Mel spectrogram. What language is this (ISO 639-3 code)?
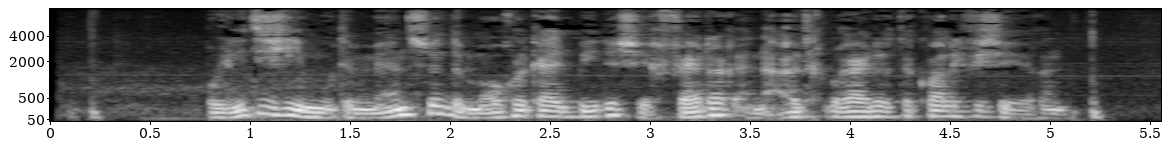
nld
